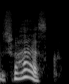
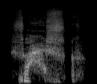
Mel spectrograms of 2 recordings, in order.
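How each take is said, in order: First: Churrasco high and soft, with a plain hissed s; cute churrasco. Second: Churrasco in a hushed voice, the s as a long "sh"; strong Rio S. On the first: Contrasting with Rio people's way, a cute high churrasco. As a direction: say churrasco sweetly high, s rather than "sh". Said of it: "a cute way of saying churrasco". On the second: Demonstrating Rio's Churrasco, very strong hushed S. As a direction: stretch the "sh" before the c in Churrasco. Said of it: "with a very strong ass". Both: Shown as a demonstration.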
